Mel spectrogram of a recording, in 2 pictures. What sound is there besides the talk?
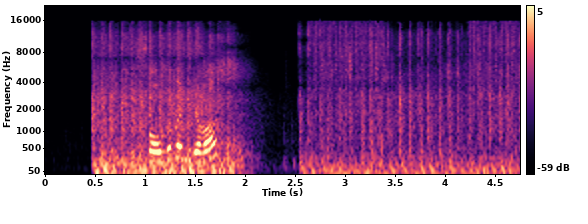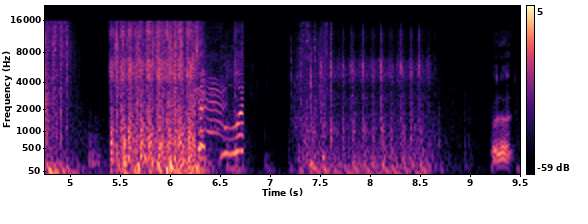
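gunfire in a video game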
